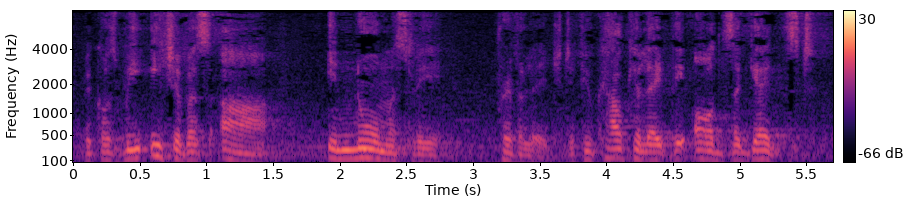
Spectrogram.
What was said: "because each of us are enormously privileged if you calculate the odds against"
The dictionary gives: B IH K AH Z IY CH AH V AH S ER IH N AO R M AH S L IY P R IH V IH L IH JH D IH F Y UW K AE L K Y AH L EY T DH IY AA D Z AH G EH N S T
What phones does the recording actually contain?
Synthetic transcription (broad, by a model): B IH K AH Z IY CH AH V AH S ER IH N AO R M AH S L IY P R IH V IH L IH JH D IH F Y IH K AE L K Y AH L EY T DH IY AA D Z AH G EH N S T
